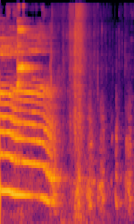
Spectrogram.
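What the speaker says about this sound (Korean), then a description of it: "백봉오골개 낸 소리입니다" A white silkie bantam chicken gives a loud drawn-out clucking call that falls in pitch, followed by a few softer short clucks, nearby with no talk.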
